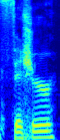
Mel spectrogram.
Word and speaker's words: Fischer: Obviously, the C is silent, so a lot of people think it's spelled F-I-S-H-E-R, but it's really spelled F-I-S-C-H-E-R.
